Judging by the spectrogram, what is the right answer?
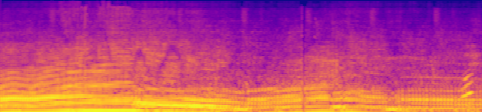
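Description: A learner rider's motorcycle engine revs steadily and loudly at close range, its pitch rising, dipping and climbing again as the throttle is opened.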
